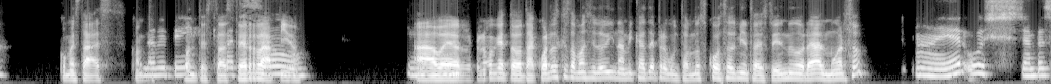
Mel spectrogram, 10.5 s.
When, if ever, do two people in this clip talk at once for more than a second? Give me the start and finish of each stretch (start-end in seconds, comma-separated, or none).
1.4-3.1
